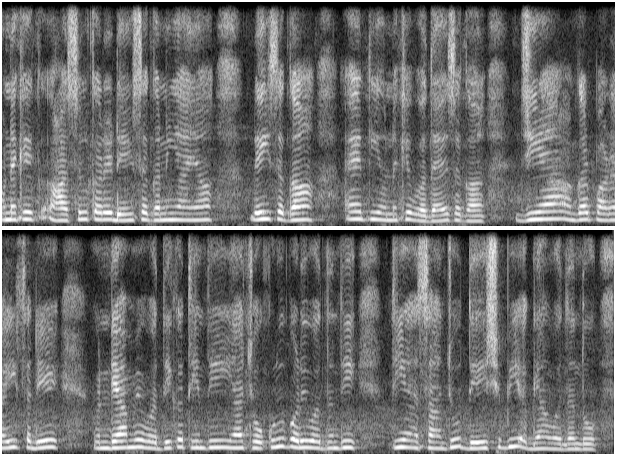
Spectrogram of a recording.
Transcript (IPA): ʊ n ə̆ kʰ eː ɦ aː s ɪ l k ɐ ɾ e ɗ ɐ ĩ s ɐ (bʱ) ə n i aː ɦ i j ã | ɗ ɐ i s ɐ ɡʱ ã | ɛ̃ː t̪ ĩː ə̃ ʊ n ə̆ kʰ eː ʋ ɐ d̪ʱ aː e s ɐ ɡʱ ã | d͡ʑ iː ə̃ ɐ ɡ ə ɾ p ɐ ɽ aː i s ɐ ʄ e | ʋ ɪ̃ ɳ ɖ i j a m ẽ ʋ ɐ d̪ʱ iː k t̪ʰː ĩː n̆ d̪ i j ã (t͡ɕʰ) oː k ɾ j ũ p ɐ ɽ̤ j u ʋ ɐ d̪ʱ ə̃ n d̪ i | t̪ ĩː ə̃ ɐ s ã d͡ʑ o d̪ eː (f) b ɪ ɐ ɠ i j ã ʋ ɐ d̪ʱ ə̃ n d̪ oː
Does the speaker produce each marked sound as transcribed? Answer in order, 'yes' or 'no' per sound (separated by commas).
no, yes, no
